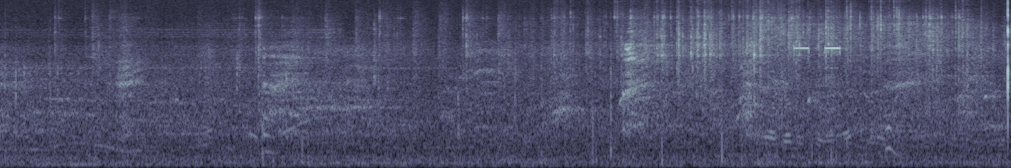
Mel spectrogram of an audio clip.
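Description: Faint distant voices in the background, and from about six seconds in, a quick run of taps and thumps as sneakers and hands strike a rubber exercise mat on brick paving during a fast HIIT move.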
